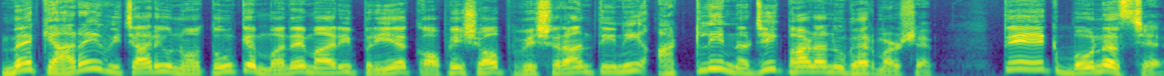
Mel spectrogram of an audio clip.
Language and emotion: Gujarati, surprised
